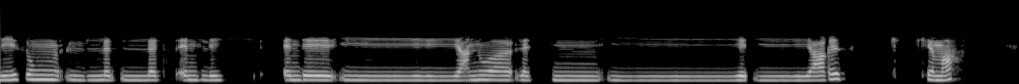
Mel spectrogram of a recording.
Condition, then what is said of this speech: Stuttering. Natürlich war es nicht stotterfrei, um Gottes Willen, äh, aber allein diese Überwindung, das dann zu machen, das lässt mich dann immer schon noch einmal wachsen und gibt einen Selbstvertrauen.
